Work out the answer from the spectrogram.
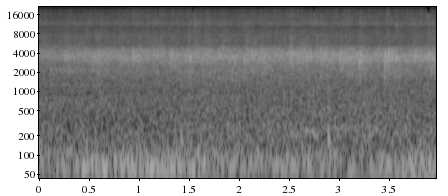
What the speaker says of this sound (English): The big rainstorm.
